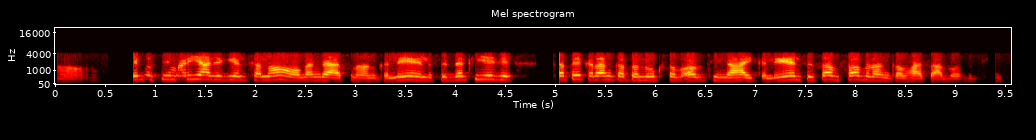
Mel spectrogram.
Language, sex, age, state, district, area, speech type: Maithili, female, 45-60, Bihar, Darbhanga, urban, conversation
